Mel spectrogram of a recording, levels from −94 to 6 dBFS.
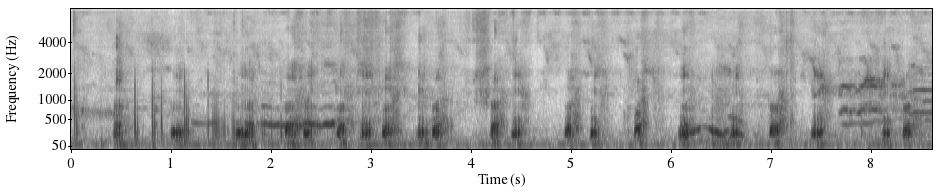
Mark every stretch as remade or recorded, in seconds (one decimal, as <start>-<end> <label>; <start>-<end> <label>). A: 0.0-8.6 remade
